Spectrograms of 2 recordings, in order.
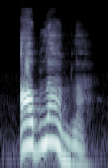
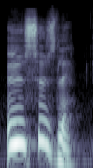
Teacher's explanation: Bir sözcük ünsüzle bitiyorsa, ile sözcüğü ek olarak kullanılacaksa, i sesi düşer, sondaki e sesi ise büyük ünlü uyumuna uyar. Örneğin, ablam ile değil, ablamla, ünsüz ile değil, ünsüzle yazarız.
